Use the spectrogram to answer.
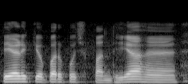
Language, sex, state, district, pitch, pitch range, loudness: Hindi, male, Jharkhand, Garhwa, 120 Hz, 105-125 Hz, -17 LUFS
